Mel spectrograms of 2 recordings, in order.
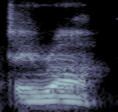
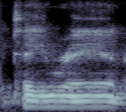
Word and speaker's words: Tehran: In fact, you're one of the few people I've come across that says it right, Tehran. Most people say Tehran or Iran. So you've learned how to pronounce it correctly.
